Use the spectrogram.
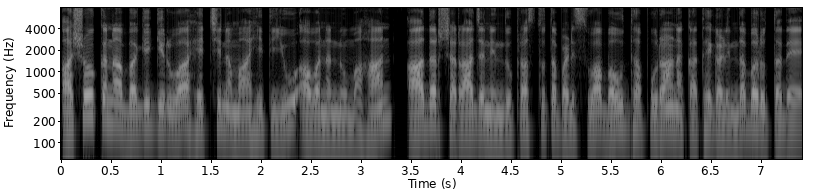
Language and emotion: Kannada, neutral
